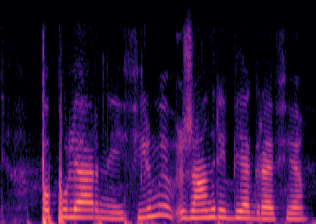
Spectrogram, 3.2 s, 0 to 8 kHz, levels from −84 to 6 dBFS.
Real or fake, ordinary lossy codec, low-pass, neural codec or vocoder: real; Opus, 24 kbps; 7.2 kHz; none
